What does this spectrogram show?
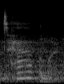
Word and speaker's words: Tavlin: said my name is tavlin and she was like I've been saying your name wrong for four years straight and I was and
